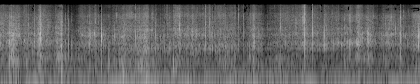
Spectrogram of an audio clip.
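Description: A ball of thin gold foil paper is squeezed and crinkled up close by fingers with long nails. It makes a steady, bright crackling full of sharp little snaps, mostly high-pitched with almost no low end. Each crackle dies away almost instantly.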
